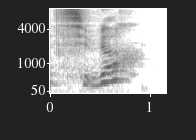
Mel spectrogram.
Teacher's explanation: перед наступним наполовину пом'якшеним ві ць теж м'який тобто відбувається асиміляція за м'якістю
